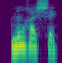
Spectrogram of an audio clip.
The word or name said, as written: Montrachet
